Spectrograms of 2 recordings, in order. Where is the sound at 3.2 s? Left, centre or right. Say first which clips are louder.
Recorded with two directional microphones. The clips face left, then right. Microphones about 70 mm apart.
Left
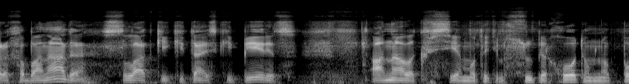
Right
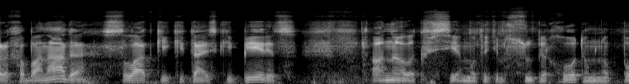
Even; centre.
